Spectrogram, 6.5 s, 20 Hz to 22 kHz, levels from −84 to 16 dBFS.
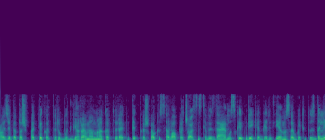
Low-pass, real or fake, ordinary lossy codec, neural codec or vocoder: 7.2 kHz; fake; MP3, 48 kbps; codec, 24 kHz, 1.5 kbps, HILCodec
